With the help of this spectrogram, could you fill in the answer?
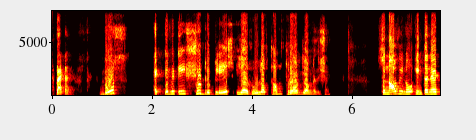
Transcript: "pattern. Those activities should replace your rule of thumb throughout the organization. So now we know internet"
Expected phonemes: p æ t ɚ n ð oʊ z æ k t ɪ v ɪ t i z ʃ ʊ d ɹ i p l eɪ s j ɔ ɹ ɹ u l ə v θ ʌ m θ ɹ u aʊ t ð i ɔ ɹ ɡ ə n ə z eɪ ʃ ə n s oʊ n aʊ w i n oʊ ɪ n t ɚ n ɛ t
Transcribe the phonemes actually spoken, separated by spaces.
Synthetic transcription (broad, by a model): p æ t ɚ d oʊ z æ k t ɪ v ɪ t i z ʃ ʊ d ɹ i p l eɪ s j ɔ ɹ ɹ u l ə v t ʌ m t ɹ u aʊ t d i ɔ ɹ ɡ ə n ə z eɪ ʃ ə n s oʊ n aʊ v i n oʊ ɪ n t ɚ n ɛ t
